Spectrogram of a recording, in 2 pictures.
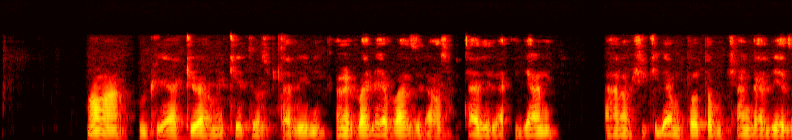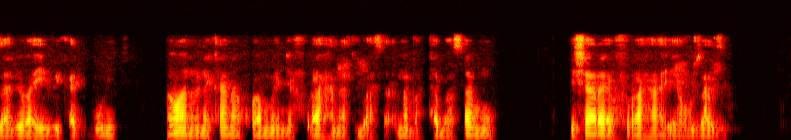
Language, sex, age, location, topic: Swahili, male, 36-49, Wajir, health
